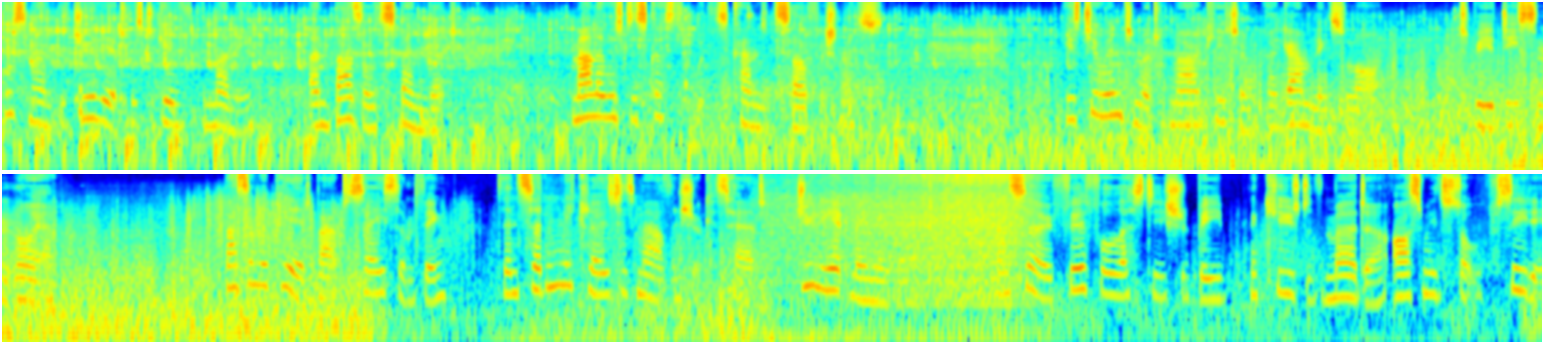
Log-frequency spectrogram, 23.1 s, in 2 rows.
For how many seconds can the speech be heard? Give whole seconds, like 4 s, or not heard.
20 s.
